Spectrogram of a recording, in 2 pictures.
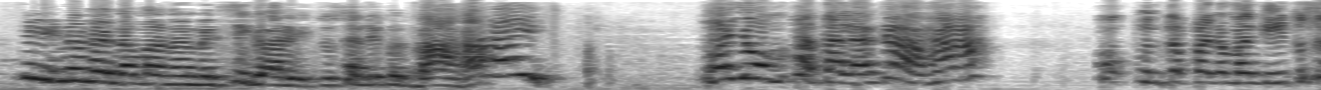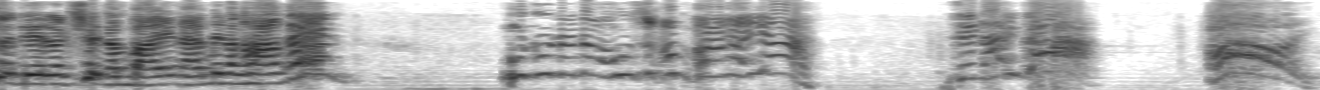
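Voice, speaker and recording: A feuding older woman with a very high, piercing voice. She scolds and picks fights in a sharp-tongued, confrontational way, as in a drama, over noticeable background noise. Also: big pitch swings, normal speed. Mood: angry, scolding.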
